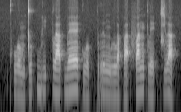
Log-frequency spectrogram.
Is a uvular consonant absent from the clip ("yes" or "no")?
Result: yes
